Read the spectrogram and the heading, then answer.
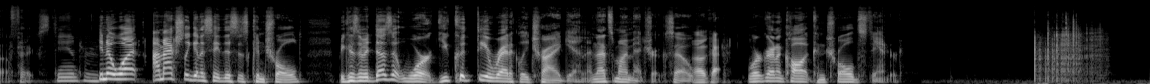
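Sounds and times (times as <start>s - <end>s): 
speech: 0.0s - 9.1s
dice clattering onto a hard tabletop: 10.2s - 11.3s.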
